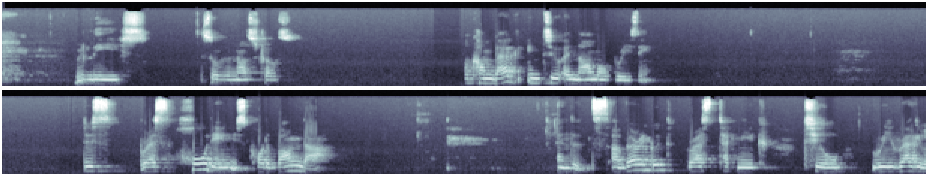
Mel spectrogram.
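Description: A young woman speaks calmly and slowly, close by.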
